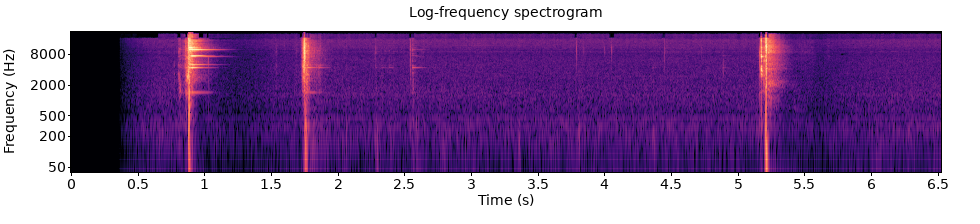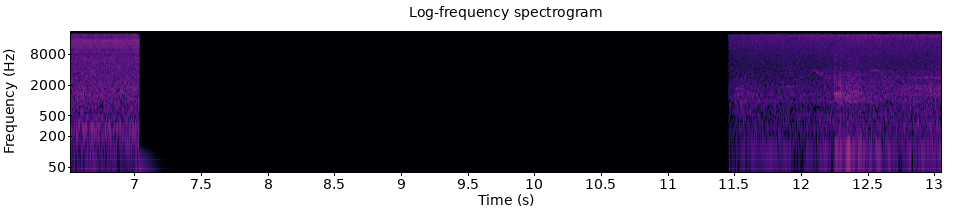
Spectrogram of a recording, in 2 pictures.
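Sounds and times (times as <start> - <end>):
faint steady hum: 0.4 - 7.0
lighter lid snapping: 1.8 - 2.6, 5.2 - 5.4.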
